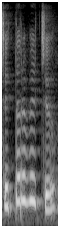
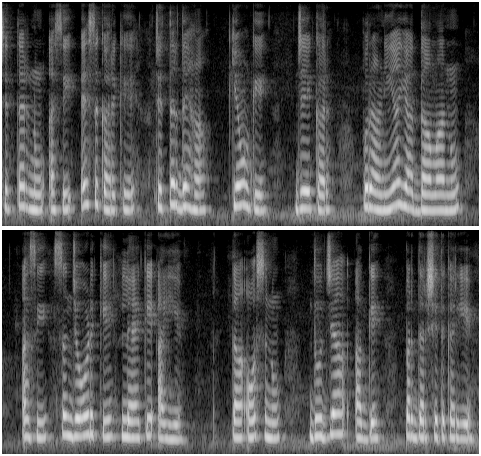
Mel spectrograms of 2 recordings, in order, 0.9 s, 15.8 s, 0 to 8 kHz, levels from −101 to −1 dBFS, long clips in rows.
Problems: constant background noise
